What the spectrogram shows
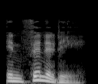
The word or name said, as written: infinity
